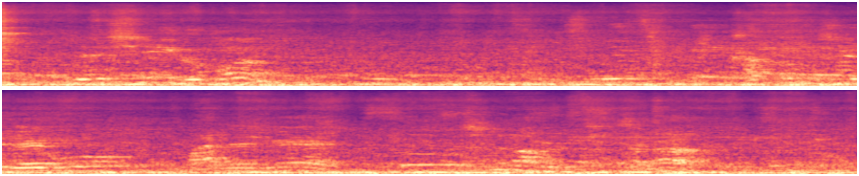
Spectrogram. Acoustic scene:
restaurant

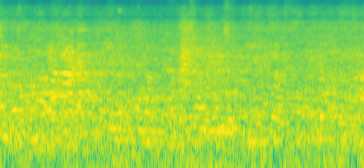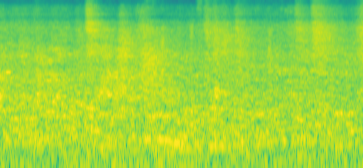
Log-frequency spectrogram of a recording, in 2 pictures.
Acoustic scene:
crowded indoor space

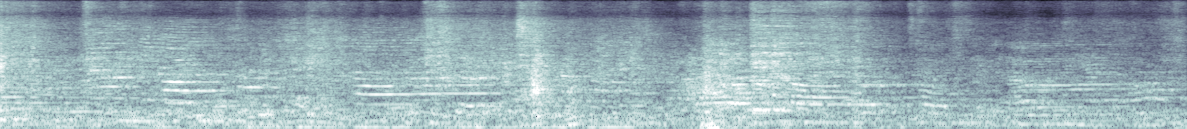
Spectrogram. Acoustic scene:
cafe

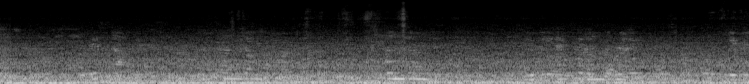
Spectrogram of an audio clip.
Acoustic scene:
subway train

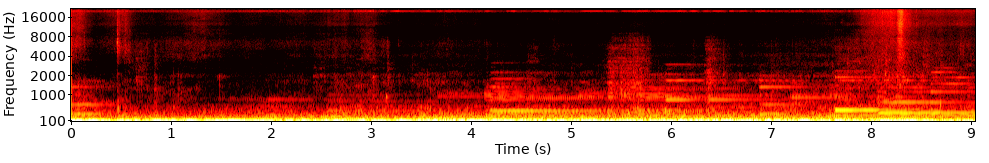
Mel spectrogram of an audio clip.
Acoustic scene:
car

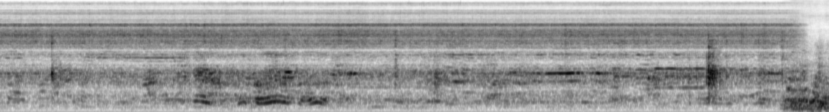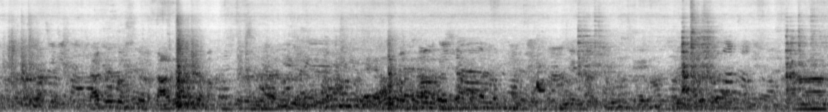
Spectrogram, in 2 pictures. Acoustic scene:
restaurant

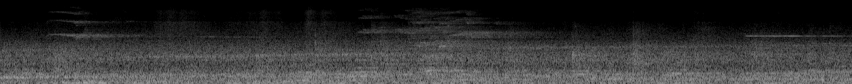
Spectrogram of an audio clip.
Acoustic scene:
subway station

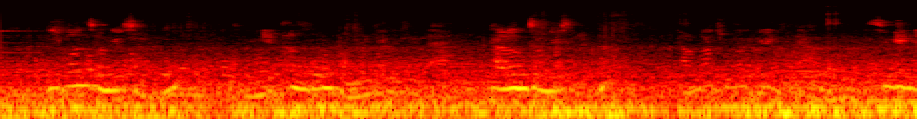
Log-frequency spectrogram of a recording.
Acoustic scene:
bus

